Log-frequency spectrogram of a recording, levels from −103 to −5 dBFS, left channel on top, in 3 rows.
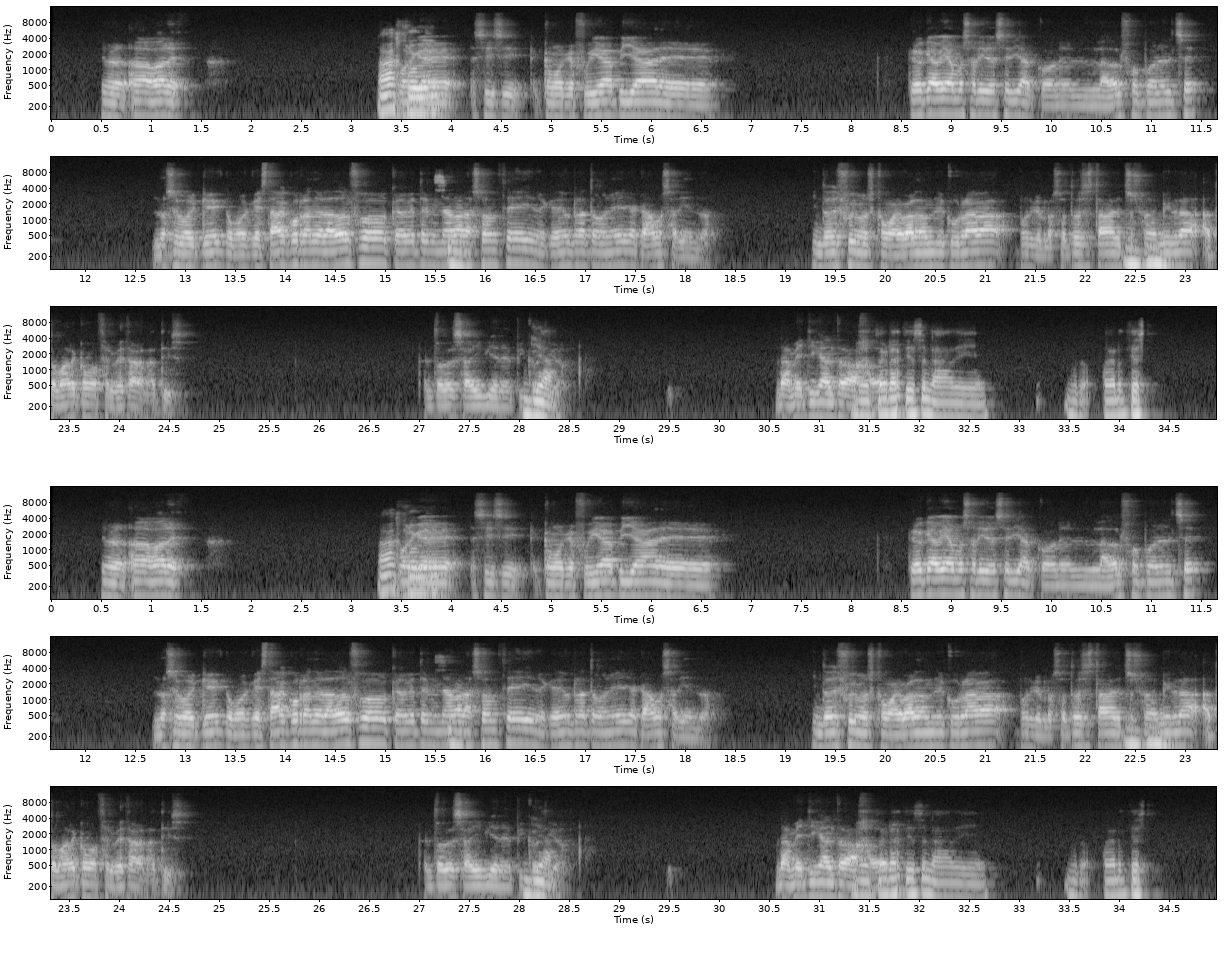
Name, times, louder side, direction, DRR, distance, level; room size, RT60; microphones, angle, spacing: voice 1, 0.5-1.7 3.5-6.7 8.6-11.5 12.7-18.3 19.3-24.6 27.0-28.4 30.6-31.7, left 1 dB, 5° left, 0.6 m, -27 dB
voice 2, 3.3-3.9 12.8-12.9 15.5-15.8 22.4-22.9 28.0-28.4 31.3-32.7 33.5-34.2, left 5 dB, 50° left, 0.4 m, -27 dB
12.0 x 10.5 x 2.7 m
head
